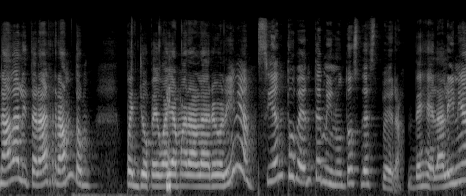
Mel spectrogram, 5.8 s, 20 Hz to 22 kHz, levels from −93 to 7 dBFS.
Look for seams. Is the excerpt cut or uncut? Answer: uncut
